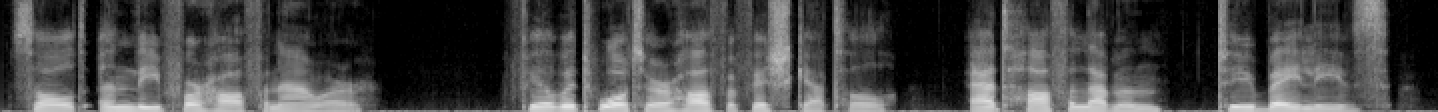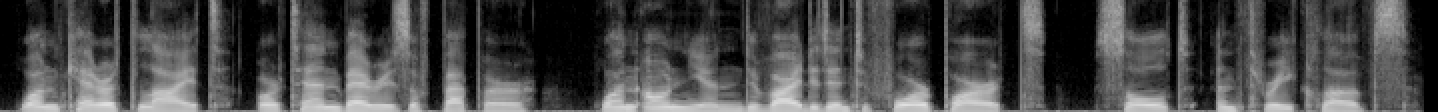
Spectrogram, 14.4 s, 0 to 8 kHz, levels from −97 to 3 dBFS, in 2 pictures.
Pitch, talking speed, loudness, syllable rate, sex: 190 Hz, 165 wpm, -18 LUFS, 4.5 syllables/s, female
